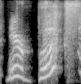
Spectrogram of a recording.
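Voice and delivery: shaken dad. Retold or imitated. Dad learns the show has books, shaken. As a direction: imitate a dad appalled by the news. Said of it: "he was just, like, so shooken".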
